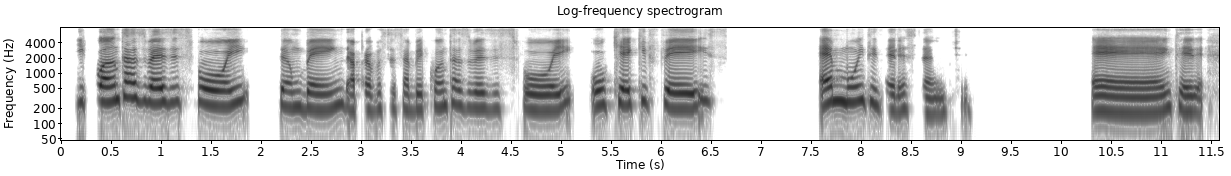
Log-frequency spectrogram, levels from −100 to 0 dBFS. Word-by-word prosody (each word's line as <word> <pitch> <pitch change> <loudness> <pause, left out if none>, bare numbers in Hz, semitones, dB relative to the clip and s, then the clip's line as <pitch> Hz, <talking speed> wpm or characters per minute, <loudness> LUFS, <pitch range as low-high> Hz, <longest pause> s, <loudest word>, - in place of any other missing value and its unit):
e 265 0 -7
quantas 295 +3 +5
vezes 260 0 +2
foi, 240 +3 +2 0.3
também 210 -1 -1
dá 185 -4 -1
para 195 0 -4
você 195 +2 -14
saber, 195 0 -6
quantas 225 +3 -6
vezes 200 -1 -7
foi, 190 +7 -1 0.2
o 230 +2 0
que 235 0 +1
que 275 +4 -7
fez. 215 +3 +1 1.1
É 245 +3 +7
muito 275 0 +1
interessante. 180 - -7 1.2
É, 170 -1 +3
intere 175 -5 -2
215 Hz, 110 wpm, -24 LUFS, 190-255 Hz, 1.2 s, É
